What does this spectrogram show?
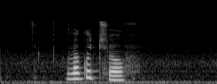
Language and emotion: Russian, neutral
